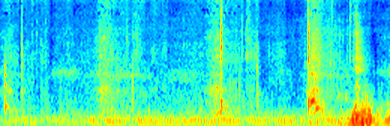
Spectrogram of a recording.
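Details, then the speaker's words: Seized engine being revived for a scrap-built car, plugs out, warmed diesel poured down each cylinder, turned slowly by hand with a small ratchet: irregular valve clicks and ratchet clatter; valves still slightly sticking, hoped to free up as diesel soaks in. "And yes, you can hear the valves clicking because they're still slightly seized"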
